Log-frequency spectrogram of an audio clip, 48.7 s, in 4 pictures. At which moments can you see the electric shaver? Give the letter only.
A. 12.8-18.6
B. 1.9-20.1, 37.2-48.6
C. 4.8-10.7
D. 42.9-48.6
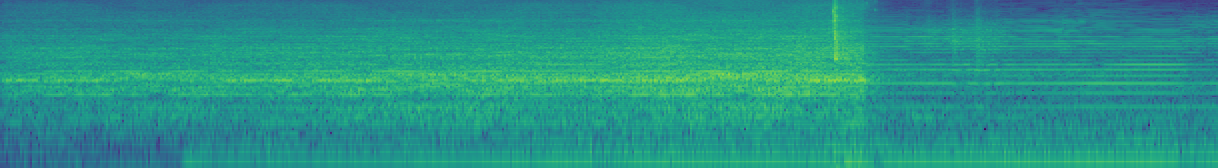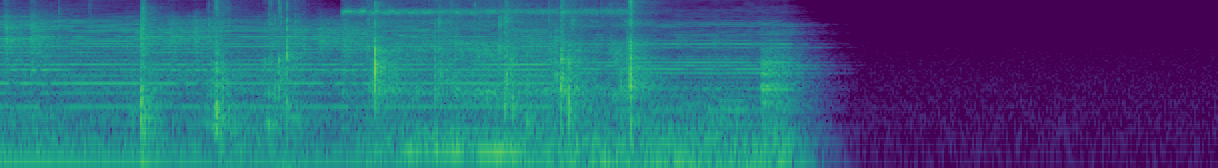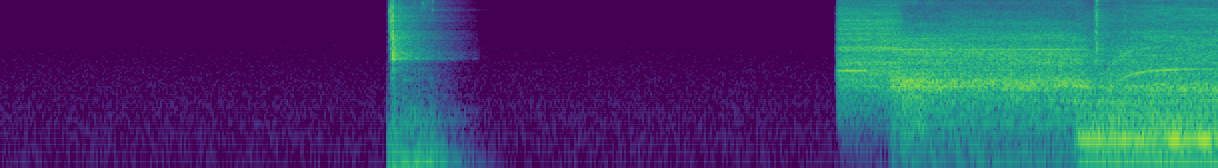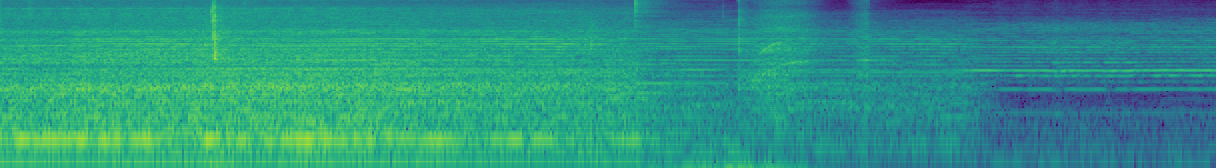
B.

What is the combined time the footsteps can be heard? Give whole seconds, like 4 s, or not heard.
6 s.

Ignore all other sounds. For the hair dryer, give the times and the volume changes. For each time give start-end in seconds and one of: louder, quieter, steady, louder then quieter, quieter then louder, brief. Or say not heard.
0.0-8.7 louder
32.7-45.2 quieter.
